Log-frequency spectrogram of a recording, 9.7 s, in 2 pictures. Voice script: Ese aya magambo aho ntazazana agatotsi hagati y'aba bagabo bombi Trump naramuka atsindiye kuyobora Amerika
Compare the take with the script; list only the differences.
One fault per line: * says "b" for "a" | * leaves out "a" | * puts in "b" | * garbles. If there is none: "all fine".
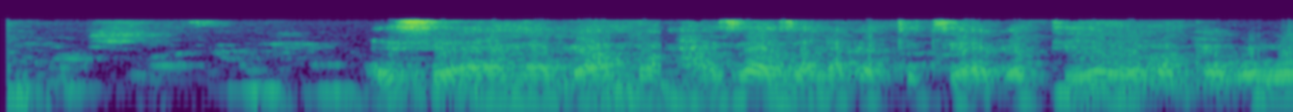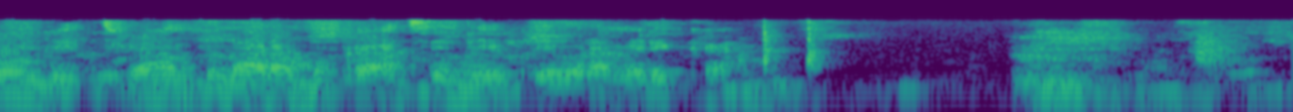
* leaves out "aho"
